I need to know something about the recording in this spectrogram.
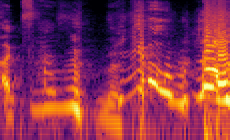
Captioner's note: laughing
